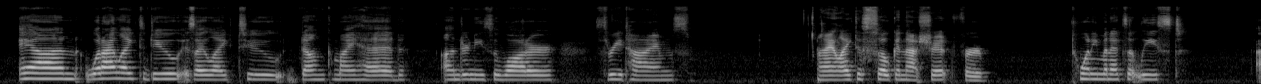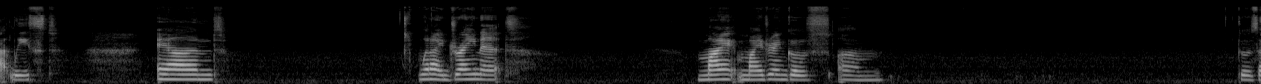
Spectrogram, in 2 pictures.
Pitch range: 185-220 Hz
